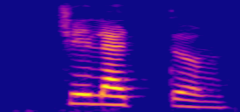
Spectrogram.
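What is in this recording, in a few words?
"челядьтӧм", Komi, female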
